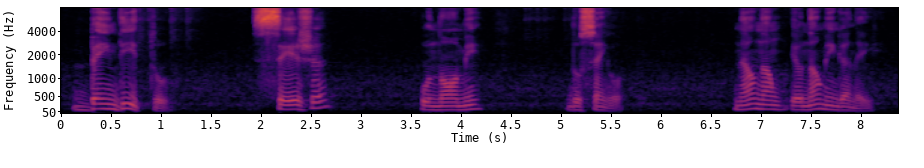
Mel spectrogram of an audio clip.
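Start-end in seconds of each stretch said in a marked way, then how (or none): 0.1-5.6 very slow, halting word-by-word reading, pausing mid-phrase. Reading a line from Job aloud: very slow. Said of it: "Eu vou ler bem devagar".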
